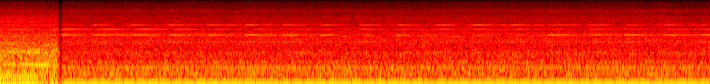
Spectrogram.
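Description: Metrolink bilevel commuter train at the station platform, giving off a steady low hum with a few faint, steady high whines. The level drops abruptly about half a second in, and the hum carries on more quietly.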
